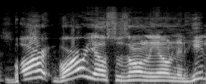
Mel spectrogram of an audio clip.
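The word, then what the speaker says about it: Barrios: How do you pronounce his name? I forgot. Barios.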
